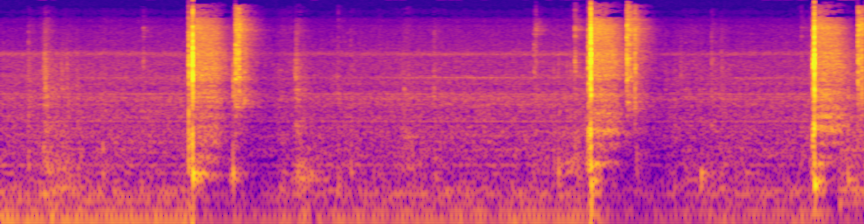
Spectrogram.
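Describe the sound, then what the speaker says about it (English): A staple gun firing staples through screen mesh into a wooden frame for an arrowhead sifter: three sharp, snappy clacks spaced a few seconds apart, each with a short rattle after, over a faint steady hum. "Then we'll get our staple gun loaded up and staple this down."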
